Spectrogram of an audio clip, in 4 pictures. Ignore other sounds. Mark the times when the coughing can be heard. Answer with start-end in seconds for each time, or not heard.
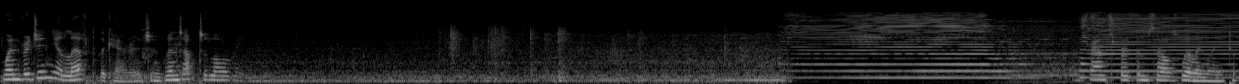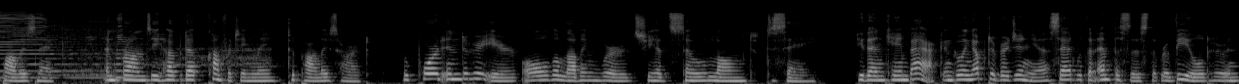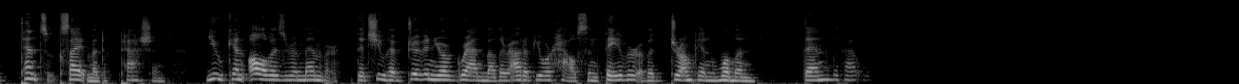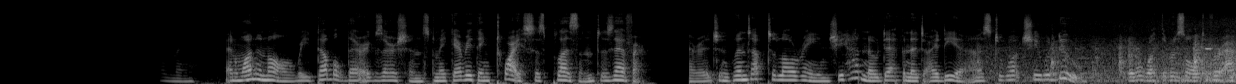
not heard.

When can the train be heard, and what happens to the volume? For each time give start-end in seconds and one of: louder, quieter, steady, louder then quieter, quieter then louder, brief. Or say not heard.
0.0-15.2 louder then quieter
46.7-49.5 brief.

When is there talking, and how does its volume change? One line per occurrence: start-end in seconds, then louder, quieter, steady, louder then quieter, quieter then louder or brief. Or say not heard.
0.0-2.5 brief
10.7-33.4 steady
38.9-49.5 steady.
